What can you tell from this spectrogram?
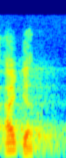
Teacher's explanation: dibaca mantul karena mengandung hukum qalqalah sugra jim sukun di tengah kalimah atau sukunnya sukun asli. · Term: qalqalah sughra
